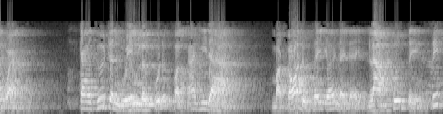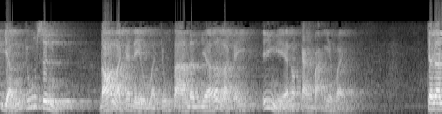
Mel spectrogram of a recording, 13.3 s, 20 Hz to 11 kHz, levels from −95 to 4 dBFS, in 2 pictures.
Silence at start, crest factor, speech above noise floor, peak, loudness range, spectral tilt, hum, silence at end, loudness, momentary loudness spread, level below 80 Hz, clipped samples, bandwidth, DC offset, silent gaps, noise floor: 0 s; 10 dB; 38 dB; 0 dBFS; 5 LU; -6.5 dB/octave; none; 0 s; -10 LUFS; 13 LU; -46 dBFS; 0.6%; 11 kHz; under 0.1%; none; -48 dBFS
